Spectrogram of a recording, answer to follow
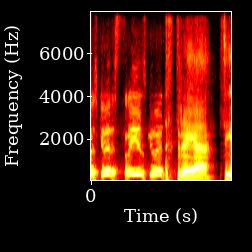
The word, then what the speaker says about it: Estrella: have Kevin Estrella, and I'm saying it right, Estrella? It's good anyway. What's the right way? Because I was like, it's Spanish, it's double L. It's star. I mean, star. Good. Estrella is good. Estrella is good. Estrella.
